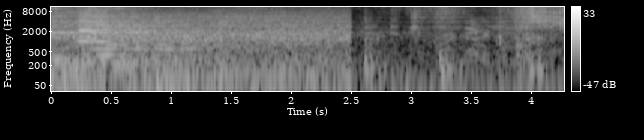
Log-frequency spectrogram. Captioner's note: horn honking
